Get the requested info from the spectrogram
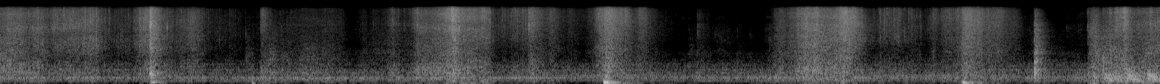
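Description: Groceries being taken out of shopping bags: the bags rustle in repeated bursts, with a few soft knocks as items are set down.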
